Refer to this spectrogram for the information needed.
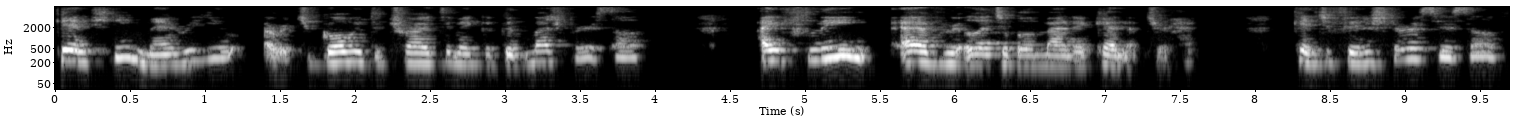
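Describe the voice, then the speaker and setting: A woman's voice: medium pitch, animated, moderate pace, mellow, highs cut off, close to an everyday voice. A woman playing a bossy, social-climbing society mother with theatrical exclamations in an amateur stage comedy reading. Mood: indignant.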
